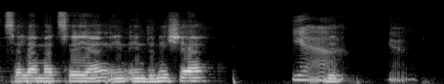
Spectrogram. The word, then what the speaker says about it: selamat siang: Salamat sayang in Indonesia. Yeah. Good. Yeah. Okay. Selamat siang.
